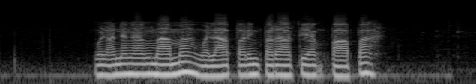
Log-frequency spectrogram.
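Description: A boy answers in a young voice.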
